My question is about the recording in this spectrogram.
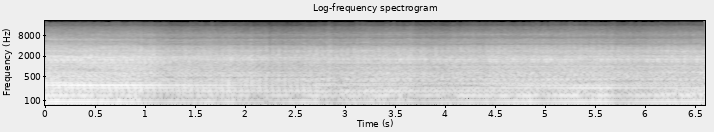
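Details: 2022 Kubota LX2610SU 4WD hydrostatic tractor with loader, 138 hours: low, steady diesel rumble with an even beat and no knocks or rattles; healthy smooth idle.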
